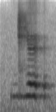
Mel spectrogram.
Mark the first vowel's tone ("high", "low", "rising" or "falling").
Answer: high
